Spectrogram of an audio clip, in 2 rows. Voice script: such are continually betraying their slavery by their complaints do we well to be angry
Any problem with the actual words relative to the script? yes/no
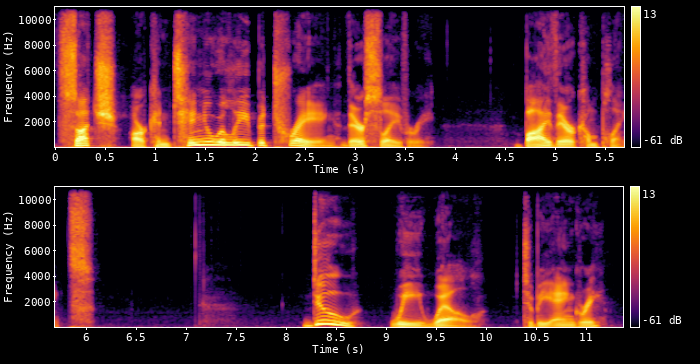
no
